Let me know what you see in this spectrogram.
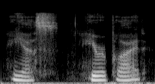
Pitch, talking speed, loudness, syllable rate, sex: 200 Hz, 115 wpm, -17 LUFS, 3.6 syllables/s, female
